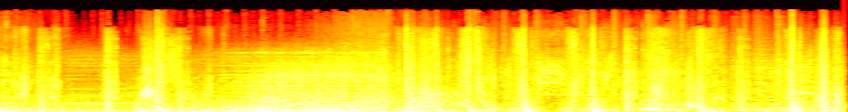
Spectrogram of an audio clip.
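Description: Fight sound effects: a series of sharp punch and kick impacts and thuds, with a longer crash around the middle as a man is knocked onto a table, over music with a steady bass.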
